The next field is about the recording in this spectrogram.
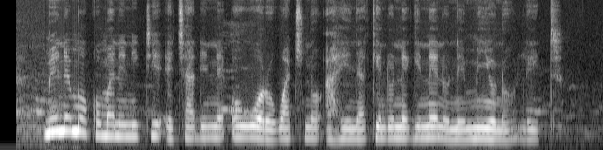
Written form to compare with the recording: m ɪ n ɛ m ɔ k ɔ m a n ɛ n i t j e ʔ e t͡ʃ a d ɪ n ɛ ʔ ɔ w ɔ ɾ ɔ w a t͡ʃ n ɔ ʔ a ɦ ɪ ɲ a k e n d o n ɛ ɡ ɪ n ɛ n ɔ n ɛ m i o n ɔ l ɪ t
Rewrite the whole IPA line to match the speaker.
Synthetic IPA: m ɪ n ɛ m ɔ k ɔ m a n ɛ n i t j e ʔ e t͡ʃ a d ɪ n ɛ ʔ ɔ w ɔ ɾ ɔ w a t͡ʃ n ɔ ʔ a ɦ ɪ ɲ a k e n d o n ɛ ɡ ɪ n ɛ n ɔ n ɛ m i o n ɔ l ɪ t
